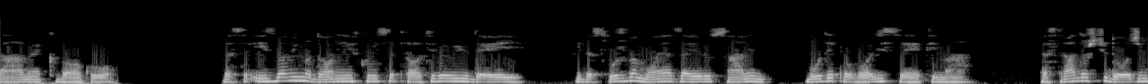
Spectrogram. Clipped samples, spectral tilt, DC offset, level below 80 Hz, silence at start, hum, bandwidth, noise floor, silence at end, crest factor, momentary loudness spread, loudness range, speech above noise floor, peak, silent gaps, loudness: under 0.1%; -12.5 dB/octave; under 0.1%; -46 dBFS; 0 s; none; 5.8 kHz; under -90 dBFS; 0 s; 12 dB; 7 LU; 2 LU; over 71 dB; -8 dBFS; none; -20 LUFS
